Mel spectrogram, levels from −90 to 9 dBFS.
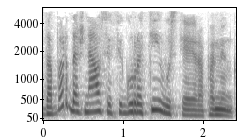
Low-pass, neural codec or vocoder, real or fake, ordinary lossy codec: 5.4 kHz; none; real; MP3, 32 kbps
